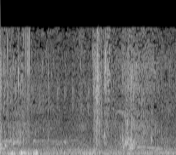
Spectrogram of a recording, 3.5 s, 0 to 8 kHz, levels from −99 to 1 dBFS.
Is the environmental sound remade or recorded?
recorded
